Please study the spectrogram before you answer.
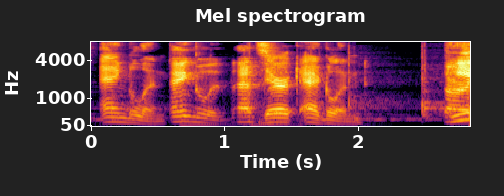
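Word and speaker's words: Engelland: is it Derek England I almost said no because it's pronounced Anglin England that's Eric Eggland's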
